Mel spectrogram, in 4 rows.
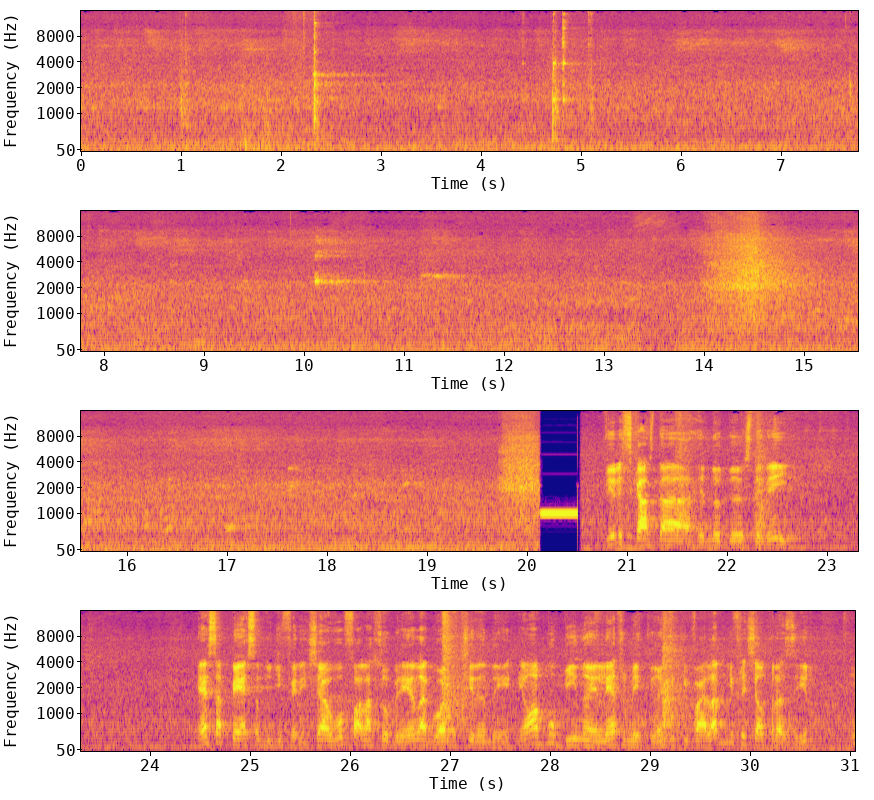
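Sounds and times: low mechanical hum: 0.0s - 20.9s
burst of hiss: 14.0s - 15.1s
electronic beep: 20.1s - 20.5s
man speaking: 20.8s - 22.8s.

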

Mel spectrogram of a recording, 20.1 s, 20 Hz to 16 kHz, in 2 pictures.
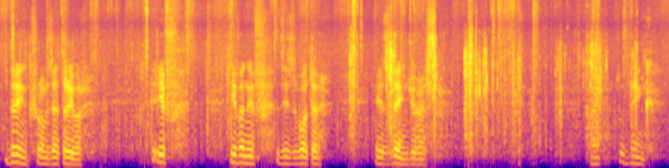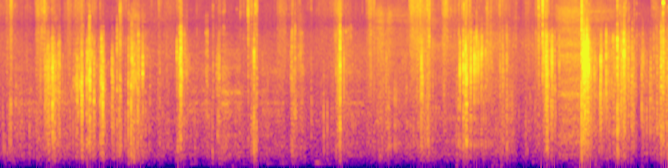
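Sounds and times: footsteps crunching on gravel: 0.0s - 20.0s.

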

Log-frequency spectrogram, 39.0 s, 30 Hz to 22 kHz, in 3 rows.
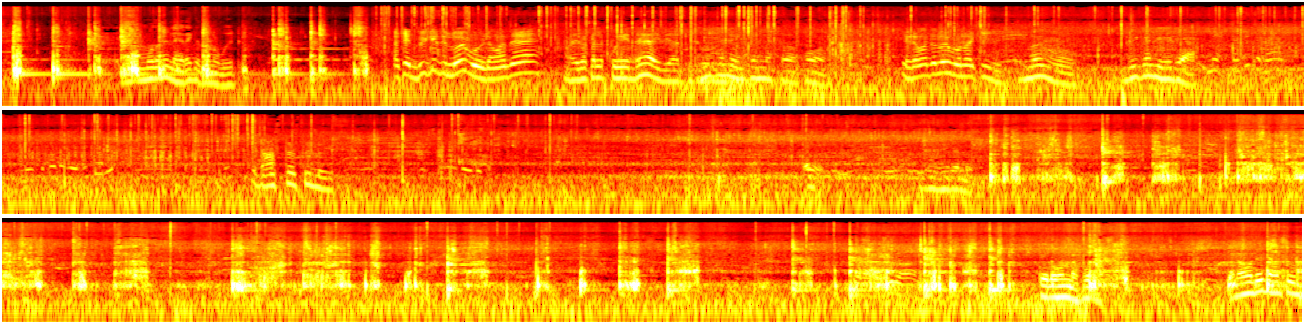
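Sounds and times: metal spatula scraping a pot: 0.0s - 4.9s, 22.7s - 39.0s
food sizzling: 0.0s - 39.0s.

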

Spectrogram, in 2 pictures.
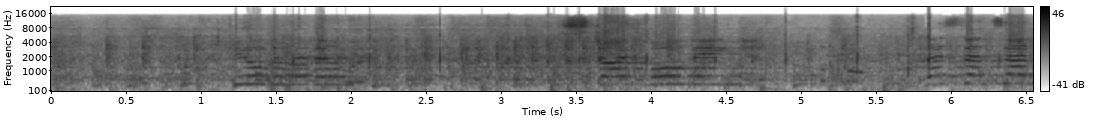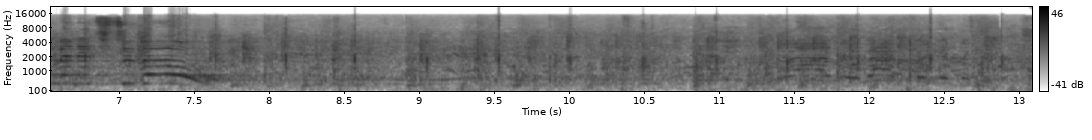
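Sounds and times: crowd noise: 0.0s - 13.0s
music over loudspeakers: 0.0s - 13.0s.

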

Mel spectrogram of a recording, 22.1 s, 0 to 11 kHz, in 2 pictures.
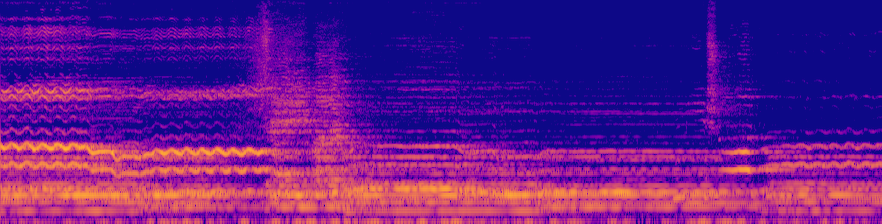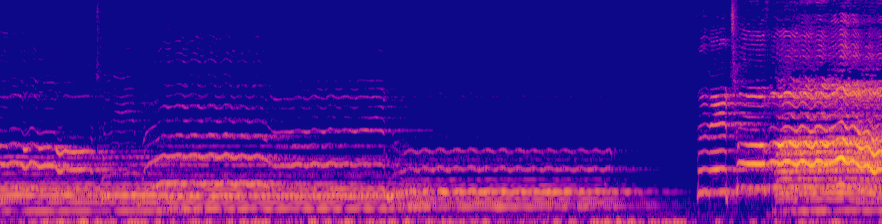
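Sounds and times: men's choir humming and singing: 0.0s - 18.8s.

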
